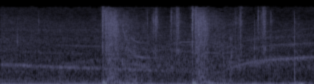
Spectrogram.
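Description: A rifle fires several quick shots.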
